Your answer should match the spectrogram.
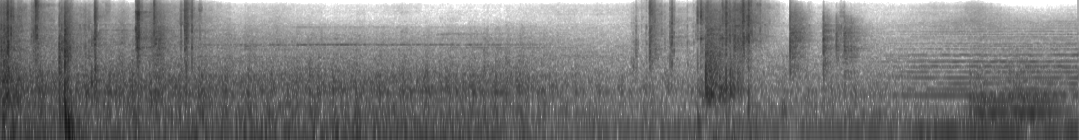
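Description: Movie fight sound effects from a hand-to-hand struggle over a pistol: a quick flurry of sharp hits and grabs in the first two seconds, then a quieter stretch with a low rumble, then another short burst of sharp impacts about seven seconds in. Music with sustained notes comes in near the end.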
